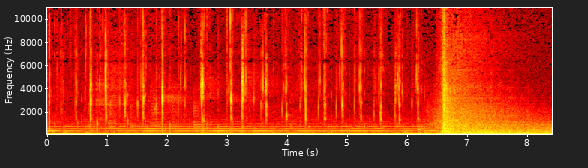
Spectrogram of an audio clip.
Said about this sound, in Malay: Dan saya pun lah Dekatkan telinga saya dekat almari tu Saya terdengar bunyi sesuatu macam sedang mengunyah makanan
